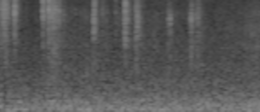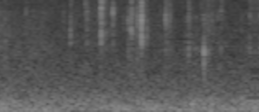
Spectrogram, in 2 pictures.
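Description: A long necklace of red and clear beads, apparently glass, with silver metal links, is held up and fingered so the beads clink together. Quiet, bright, short clicks and ticks come in irregular bursts over a soft, low, rumbling background.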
